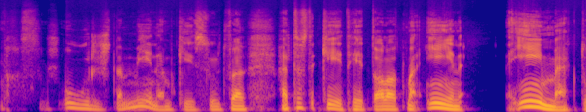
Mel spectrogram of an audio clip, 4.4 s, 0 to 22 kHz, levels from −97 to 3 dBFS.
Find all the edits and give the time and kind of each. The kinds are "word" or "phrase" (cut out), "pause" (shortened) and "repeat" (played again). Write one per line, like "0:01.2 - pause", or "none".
0:02.4 - phrase

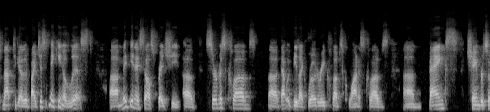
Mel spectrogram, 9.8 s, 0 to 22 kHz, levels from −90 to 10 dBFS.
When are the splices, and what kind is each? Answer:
0:08.5 - pause

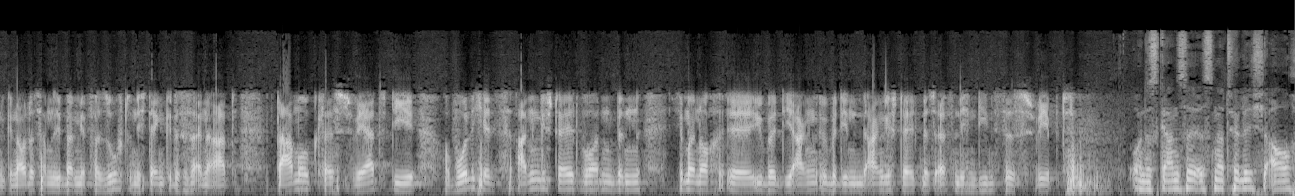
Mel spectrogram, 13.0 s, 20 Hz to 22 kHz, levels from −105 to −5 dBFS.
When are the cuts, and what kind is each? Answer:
0:11.3 - pause

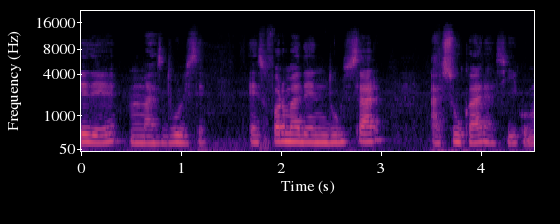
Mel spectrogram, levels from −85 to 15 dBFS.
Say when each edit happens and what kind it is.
0:01.8 - word
0:03.5 - word

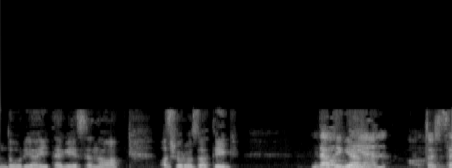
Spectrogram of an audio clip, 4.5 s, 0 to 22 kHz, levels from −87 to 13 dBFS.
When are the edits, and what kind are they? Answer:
0:01.7 - word

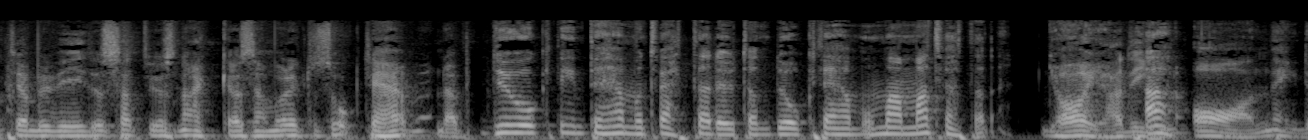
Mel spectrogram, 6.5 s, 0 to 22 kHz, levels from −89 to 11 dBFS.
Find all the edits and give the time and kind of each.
0:01.5 - word
0:02.3 - word

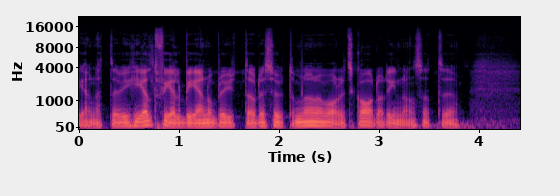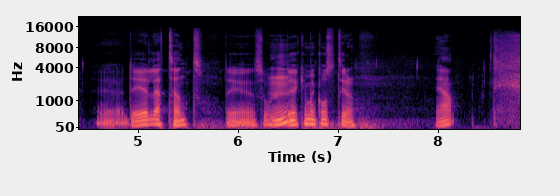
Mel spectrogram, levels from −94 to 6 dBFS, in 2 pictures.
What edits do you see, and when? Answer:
none

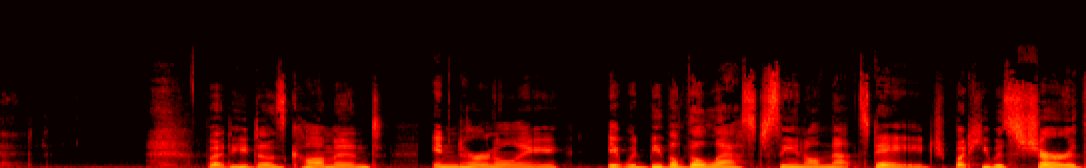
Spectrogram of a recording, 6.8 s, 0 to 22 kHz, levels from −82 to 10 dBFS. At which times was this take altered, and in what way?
0:03.6 - pause
0:04.3 - phrase

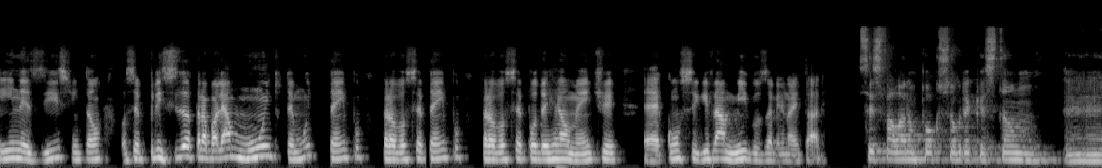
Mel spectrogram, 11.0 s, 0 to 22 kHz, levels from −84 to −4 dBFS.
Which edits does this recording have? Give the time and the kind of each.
0:04.3 - repeat
0:07.1 - word
0:08.4 - pause

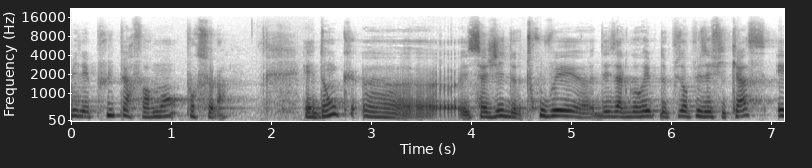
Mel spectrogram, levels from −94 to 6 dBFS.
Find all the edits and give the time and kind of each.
none

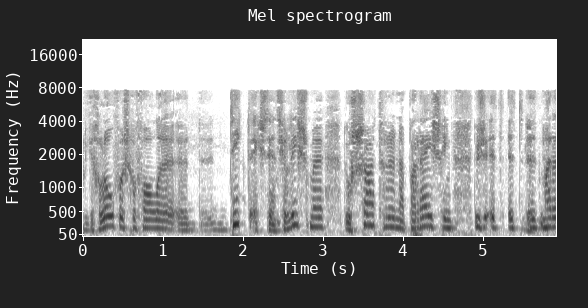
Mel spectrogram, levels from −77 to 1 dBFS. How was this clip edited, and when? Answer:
0:02.0 - phrase

